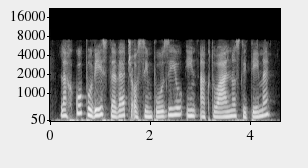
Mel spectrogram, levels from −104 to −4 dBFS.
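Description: From start to finish the speech is band-limited to nothing above 7 kHz and sounds dull, with rough, fluttering noise around tones, likely from heavy Dolby Digital compression at about 40 kbps.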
